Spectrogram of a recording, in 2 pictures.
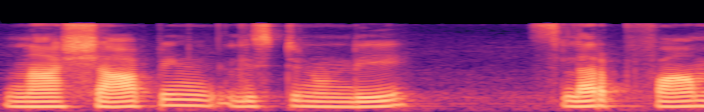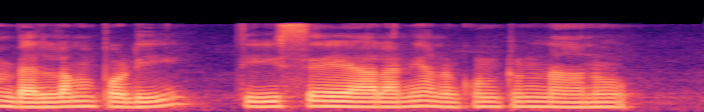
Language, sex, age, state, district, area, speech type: Telugu, male, 60+, Andhra Pradesh, Kakinada, urban, read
